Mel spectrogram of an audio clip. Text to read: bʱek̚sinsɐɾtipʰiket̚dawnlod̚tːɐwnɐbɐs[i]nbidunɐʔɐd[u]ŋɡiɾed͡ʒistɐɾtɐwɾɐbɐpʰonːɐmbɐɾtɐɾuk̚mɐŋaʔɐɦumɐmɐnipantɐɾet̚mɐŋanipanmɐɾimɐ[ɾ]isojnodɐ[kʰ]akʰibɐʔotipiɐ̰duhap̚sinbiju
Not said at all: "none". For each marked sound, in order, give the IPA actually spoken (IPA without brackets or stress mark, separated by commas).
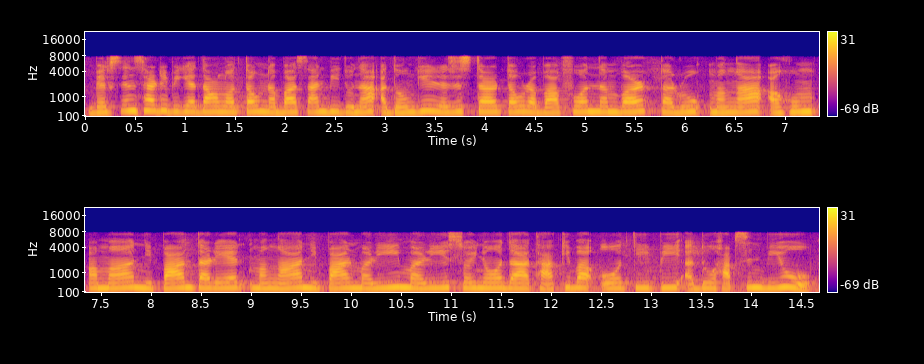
a, o, ɾ, tʰ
